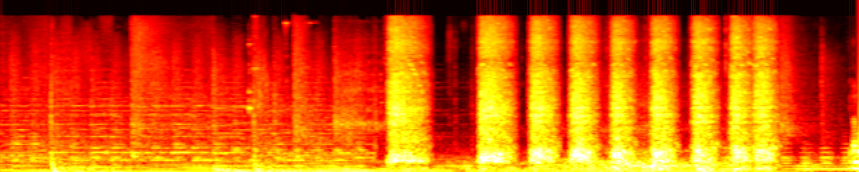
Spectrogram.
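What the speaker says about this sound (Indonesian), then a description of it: "Kita lebarkan dulu lubang-lubangnya biar ini kepalanya bisa masuk." Holes in a bicycle pump handle being widened with a hand tool, first soft scraping and handling, then a run of loud regular rasping strokes, close and alone.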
